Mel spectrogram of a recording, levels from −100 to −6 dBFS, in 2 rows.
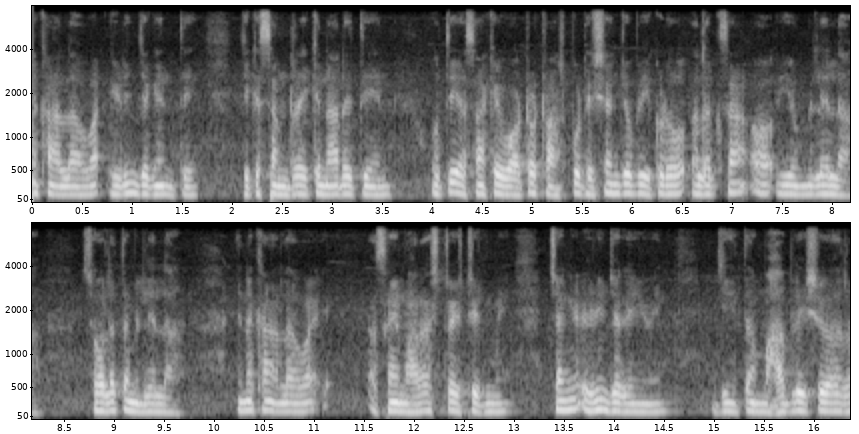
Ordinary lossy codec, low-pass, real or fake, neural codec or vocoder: none; 7.2 kHz; real; none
